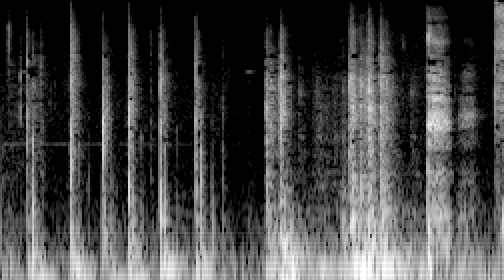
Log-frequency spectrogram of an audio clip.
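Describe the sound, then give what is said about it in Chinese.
A door is opened to let a police officer in, with a quick series of sharp clicks, taps and thunks from the handle and latch. The sounds are fairly faint and come in an irregular run. “我去开门。”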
